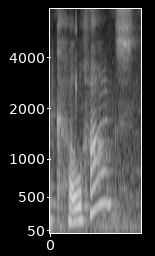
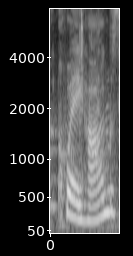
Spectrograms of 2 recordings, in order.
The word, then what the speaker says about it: quahog: I did these are southern quahogs or Quay Hogs if you like to pronounce them incorrectly like I used to before somebody corrected me so these are southern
